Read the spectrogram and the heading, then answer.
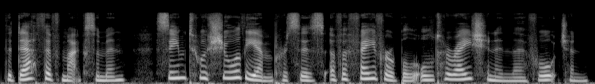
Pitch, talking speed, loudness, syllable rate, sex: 215 Hz, 160 wpm, -19 LUFS, 5.5 syllables/s, female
